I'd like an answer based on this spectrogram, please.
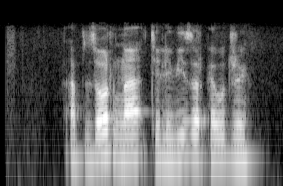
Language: Russian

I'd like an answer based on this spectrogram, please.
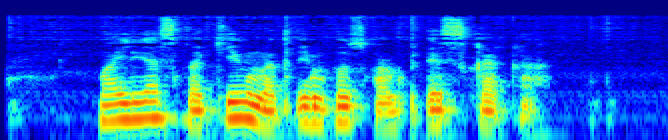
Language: Arequipa-La Unión Quechua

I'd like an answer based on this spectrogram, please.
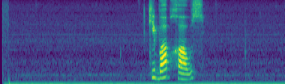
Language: Russian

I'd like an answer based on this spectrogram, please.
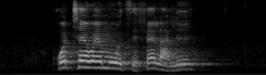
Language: Northern Sotho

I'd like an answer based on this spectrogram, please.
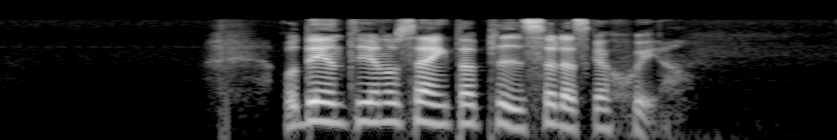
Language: Swedish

